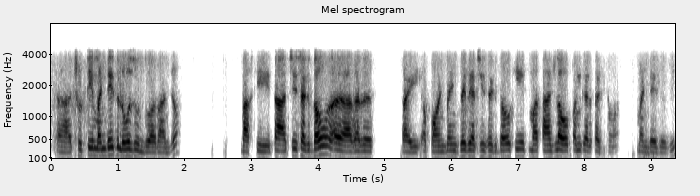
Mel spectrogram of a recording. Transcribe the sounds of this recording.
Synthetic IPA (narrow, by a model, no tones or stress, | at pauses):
t͡ɕʰʊʈːimɐ̃ɳɖek̪loːzɦũːnd̪oaːsãːɲd͡ʑoː | baːkit̪ãɐt͡ɕʰisɐkʰd̪aɦoɐɣəɾ | baːiʔɐpɔːɪ̃ɳʈmẽɳʈ̚sebʱiɐt͡ɕʰisɐkʰd̪aɦokimãːt̪ɐɦãd͡ʑlaoːpənkɐɾesɐk̚ʰd̪õãː | mɐ̃ɳɖed͡ʑoːbʱi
